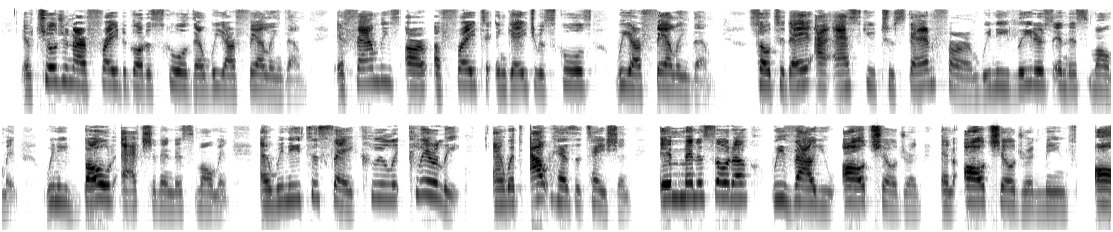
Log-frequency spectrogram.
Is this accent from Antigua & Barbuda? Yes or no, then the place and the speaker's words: yes; Antigua & Barbuda; now in United States; I am an immigrant from Antigua, and I'm here today because I had a right to a public education.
